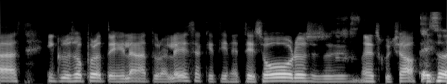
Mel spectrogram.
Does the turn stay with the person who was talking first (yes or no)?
no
